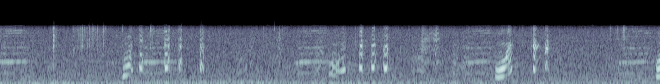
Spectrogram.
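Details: Eurasian jay with upward-swept nasal notes and sharp clicks, delivered in irregular clusters roughly every second, over a faint hiss.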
